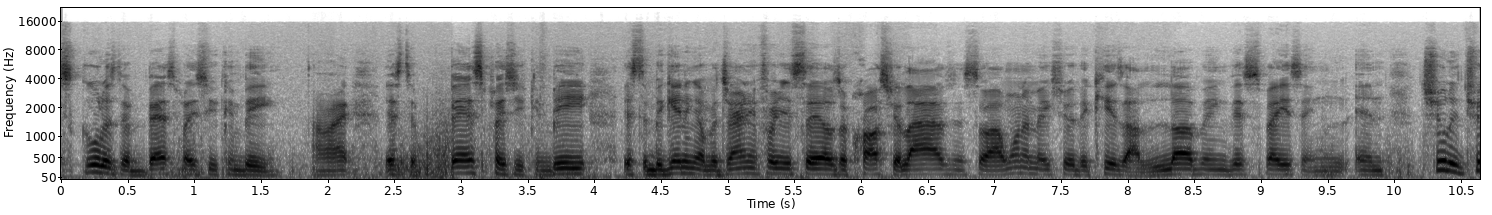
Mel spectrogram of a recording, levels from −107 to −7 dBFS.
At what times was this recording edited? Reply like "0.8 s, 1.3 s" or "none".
none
